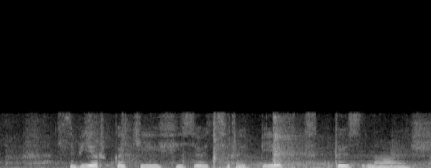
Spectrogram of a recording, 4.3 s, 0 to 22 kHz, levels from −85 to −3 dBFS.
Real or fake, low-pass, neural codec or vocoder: real; 7.2 kHz; none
